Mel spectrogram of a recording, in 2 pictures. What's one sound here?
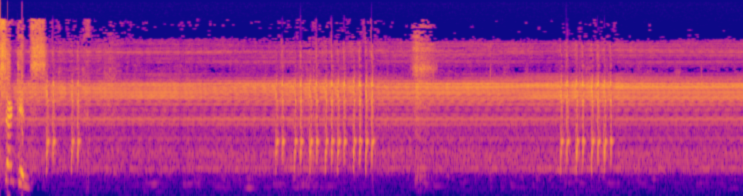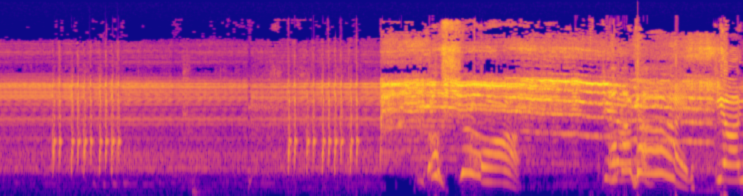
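A tablet game plays a steady electronic hum through a small speaker.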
